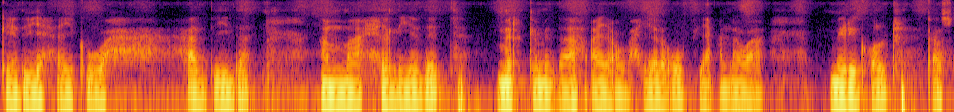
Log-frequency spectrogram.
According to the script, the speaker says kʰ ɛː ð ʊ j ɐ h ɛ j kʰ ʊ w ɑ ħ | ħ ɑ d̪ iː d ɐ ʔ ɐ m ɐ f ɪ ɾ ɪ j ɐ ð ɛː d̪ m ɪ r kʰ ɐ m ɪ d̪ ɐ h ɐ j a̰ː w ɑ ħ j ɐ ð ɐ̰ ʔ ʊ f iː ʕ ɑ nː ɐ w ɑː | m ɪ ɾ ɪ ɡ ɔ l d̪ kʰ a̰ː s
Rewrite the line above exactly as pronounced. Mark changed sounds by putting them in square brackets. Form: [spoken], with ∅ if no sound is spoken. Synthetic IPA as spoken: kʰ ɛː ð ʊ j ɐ h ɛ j kʰ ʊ w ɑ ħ | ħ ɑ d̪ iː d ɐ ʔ ɐ m ɐ [ħ] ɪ [l] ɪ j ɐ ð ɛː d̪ m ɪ r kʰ ɐ m ɪ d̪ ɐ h ɐ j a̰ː w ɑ ħ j ɐ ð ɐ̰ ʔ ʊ f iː ʕ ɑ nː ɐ w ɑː | m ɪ ɾ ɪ ɡ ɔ l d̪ kʰ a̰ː s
